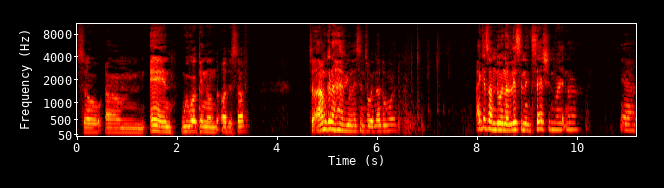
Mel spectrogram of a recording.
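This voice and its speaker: With a Haitian accent, this speaker uses lively intonation and leaves long, frequent pauses. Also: man, high pitch for a man, moderate pace. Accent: Haitian Creole. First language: Haitian Creole. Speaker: gospel musician. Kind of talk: casual livestream chat. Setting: home studio. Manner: halting, many fillers.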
